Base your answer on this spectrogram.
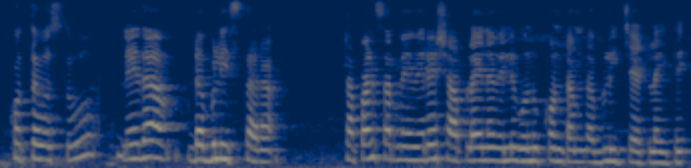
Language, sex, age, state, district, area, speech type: Telugu, female, 45-60, Andhra Pradesh, Nellore, urban, spontaneous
